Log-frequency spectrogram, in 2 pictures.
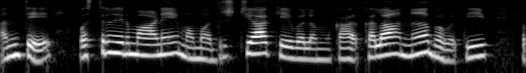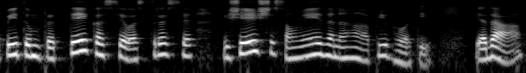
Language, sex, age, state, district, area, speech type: Sanskrit, female, 45-60, Karnataka, Dharwad, urban, spontaneous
